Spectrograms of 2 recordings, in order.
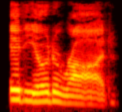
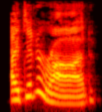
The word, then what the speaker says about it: Iditarod: alerted me that while we mispronounced Iditarod, their correction of it to Idiotarod was also wrong. So, Iditarod is a race where some very furry dogs pull people across Alaska in sleds, I think.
